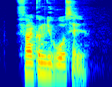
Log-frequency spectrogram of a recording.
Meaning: unsubtle, subtle as a sledgehammer
- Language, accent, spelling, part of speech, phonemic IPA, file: French, France, fin comme du gros sel, adjective, /fɛ̃ kɔm dy ɡʁo sɛl/, LL-Q150 (fra)-fin comme du gros sel.wav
